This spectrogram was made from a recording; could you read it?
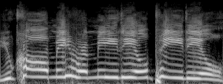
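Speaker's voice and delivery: very high, cartoonish Massachusetts accent. Retelling what a friend from Massachusetts said: Petey impression, Massachusetts accent. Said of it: "He talked a lot like this".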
